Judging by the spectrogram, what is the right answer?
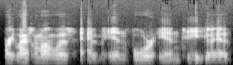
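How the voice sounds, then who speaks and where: A man's voice: fairly high pitch, animated, brisk, clear, resonant tone. A man acting as net control, casually moderating check-ins over amateur radio. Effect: amateur radio transmission. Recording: dull band-limited radio audio.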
